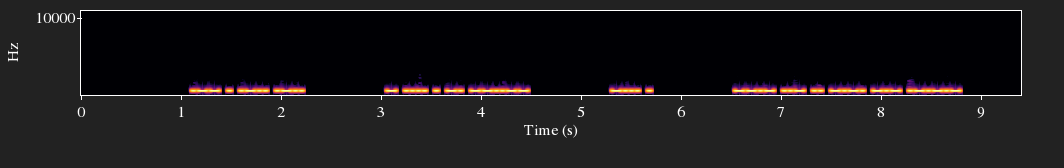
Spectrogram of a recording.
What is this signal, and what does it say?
Morse code, heard as a keyed tone, about 40 wpm, 700 Hz. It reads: WELL THEN, BE QUICK.
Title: 4x Word-Spacing - Sentences from Top 500 Words - 40wpm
